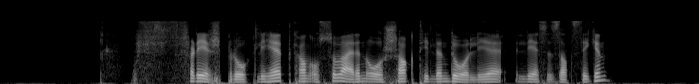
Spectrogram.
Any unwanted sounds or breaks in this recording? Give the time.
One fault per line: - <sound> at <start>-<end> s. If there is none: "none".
none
